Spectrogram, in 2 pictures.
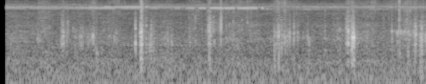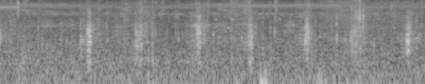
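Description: Footsteps of a person walking on rough ground outdoors, irregular steps about two a second, with one heavier low thump about seven seconds in.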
